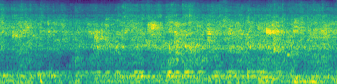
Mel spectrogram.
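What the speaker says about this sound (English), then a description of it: "I'm going to pour the hot water, the boiled water on it" Freshly boiled water poured steadily into a teapot for Moroccan mint tea, a continuous close splashing and gurgling stream without pause.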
